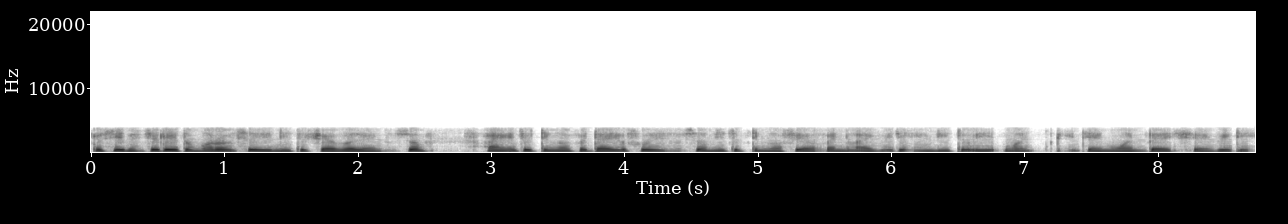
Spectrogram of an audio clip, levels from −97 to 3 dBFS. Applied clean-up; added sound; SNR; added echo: neural separator model SepFormer WHAMR!.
